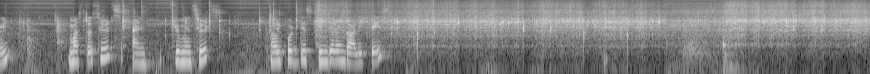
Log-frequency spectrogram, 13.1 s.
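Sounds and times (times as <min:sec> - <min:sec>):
paste sizzling in hot oil: 0:03.3 - 0:13.0.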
